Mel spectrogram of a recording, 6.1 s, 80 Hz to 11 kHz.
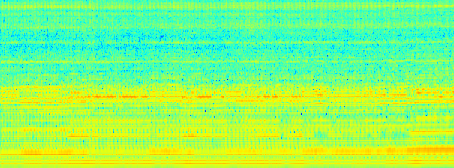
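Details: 1980s Irvine 40 MkII ABC glow engine with twin-needle carb, 10x6 Master Airscrew prop, 7% nitro and 20% oil fuel, on its first run: a steady high buzz at even revs with a soft, burbly edge. The needle is set rich and wants leaning.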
